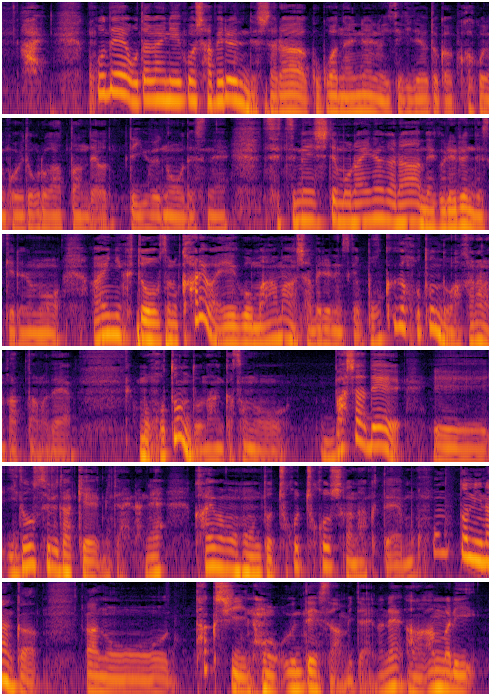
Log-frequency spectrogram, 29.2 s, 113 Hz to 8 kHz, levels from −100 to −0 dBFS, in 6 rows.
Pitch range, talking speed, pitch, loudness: 100-155 Hz, 395 characters per minute, 120 Hz, -31 LUFS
